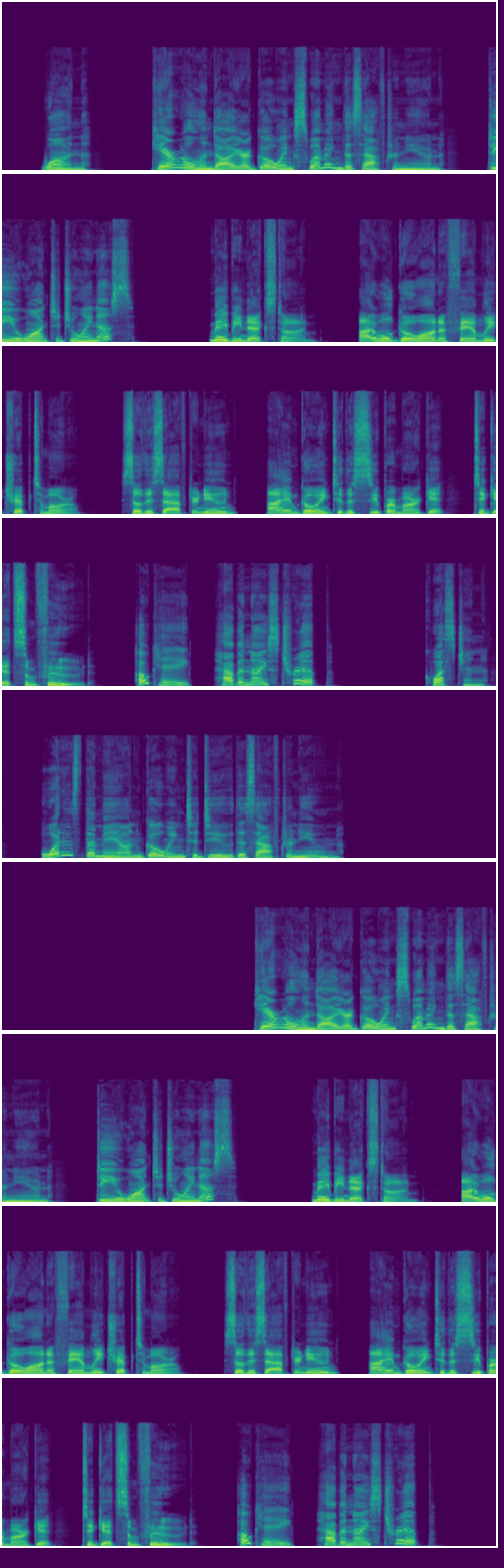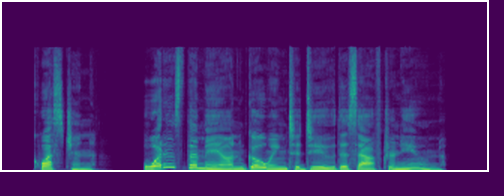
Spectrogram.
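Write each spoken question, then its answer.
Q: What is the man going to do this afternoon?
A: Go to the supermarket to get some food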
